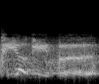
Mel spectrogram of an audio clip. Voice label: bailout, speech hun; War Thunder

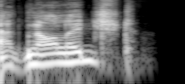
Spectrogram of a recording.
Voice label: Speech Quick Commands Aye Aye, EN GB; World Of Warships

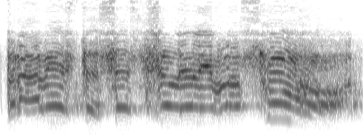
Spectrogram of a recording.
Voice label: player killed ally, speech cze, mood low; War Thunder

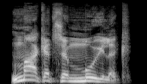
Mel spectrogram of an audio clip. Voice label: NL Speech Quick Commands Good Luck; World Of Warships

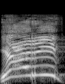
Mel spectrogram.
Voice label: rank corporal, battle chatter, english

